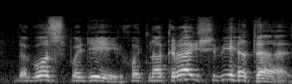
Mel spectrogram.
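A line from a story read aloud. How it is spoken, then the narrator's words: Laughing. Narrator (Russian): засмеялся диакон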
